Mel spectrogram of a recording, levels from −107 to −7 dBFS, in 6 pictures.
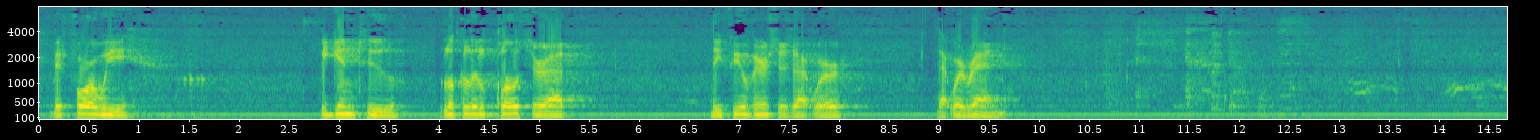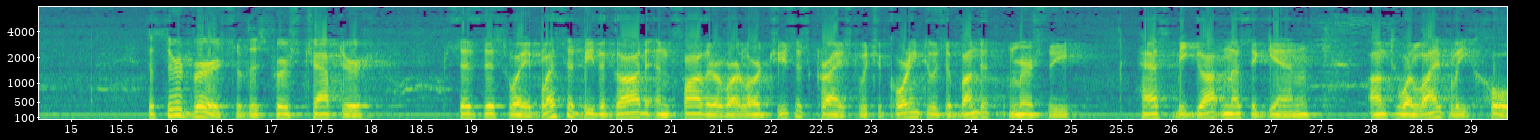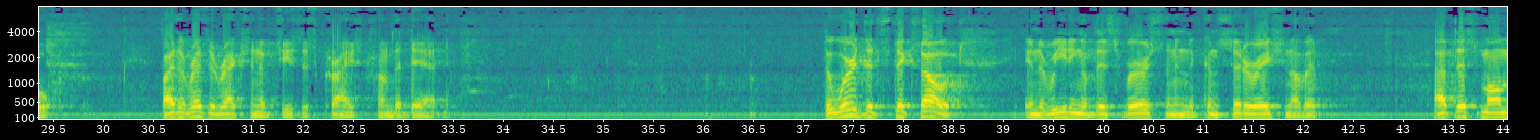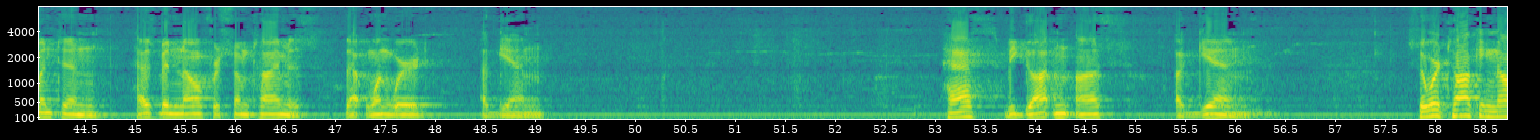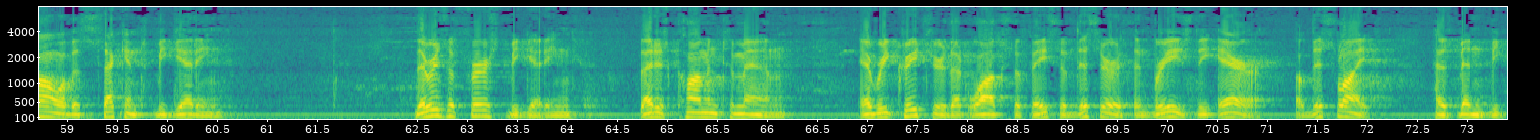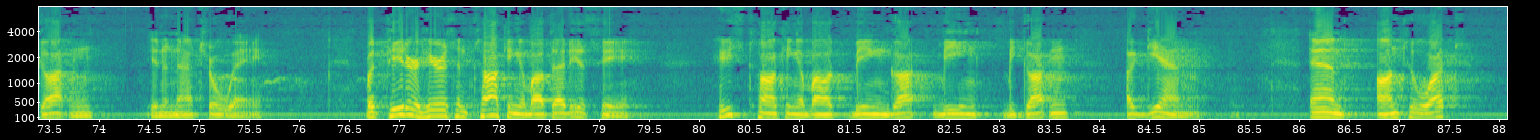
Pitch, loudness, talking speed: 115 Hz, -13 LUFS, 110 wpm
